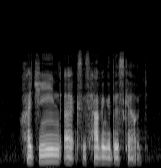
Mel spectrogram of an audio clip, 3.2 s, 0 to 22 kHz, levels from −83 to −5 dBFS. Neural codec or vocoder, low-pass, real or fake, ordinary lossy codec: none; 7.2 kHz; real; none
